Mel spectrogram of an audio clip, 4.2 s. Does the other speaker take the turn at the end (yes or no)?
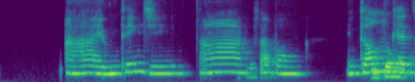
no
